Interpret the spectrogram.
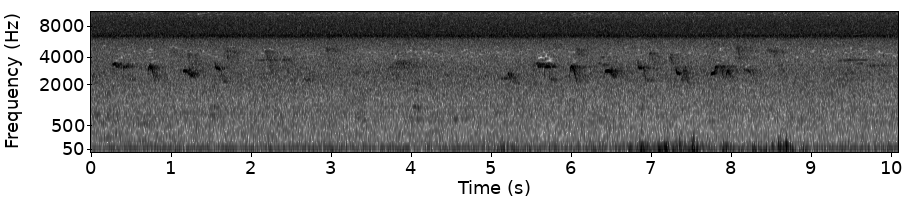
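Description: Faint outdoor background with a small bird's short chirps, two runs of quick chirps, the second longer. A few low thumps of handling noise on the microphone in the second half are the loudest sounds.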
